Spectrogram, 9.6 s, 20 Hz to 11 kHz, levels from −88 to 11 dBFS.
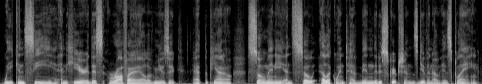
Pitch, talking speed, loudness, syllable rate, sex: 100 Hz, 155 wpm, -17 LUFS, 3.9 syllables/s, male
